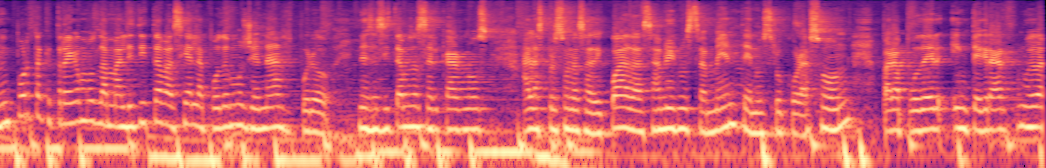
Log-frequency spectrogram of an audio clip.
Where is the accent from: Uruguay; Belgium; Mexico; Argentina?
Mexico; como somos todos los mexicanos.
